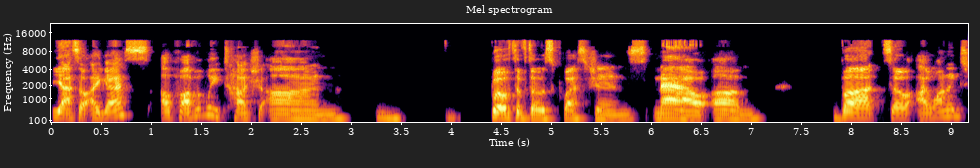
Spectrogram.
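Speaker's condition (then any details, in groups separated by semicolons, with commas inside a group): Stuttering; onset very early in childhood, speech therapy since childhood, including with an SLP who stutters; occasional word and phrase repetitions, restarts; prolonged sounds, blocks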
